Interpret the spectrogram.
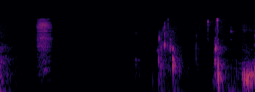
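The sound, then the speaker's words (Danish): Someone takes a sip of water: a brief breathy burst, a pause of silence, then a cluster of soft wet mouth clicks and gulping swallows, fairly quiet with no talking. “jeg, tager, jeg tager lige en tår vand her”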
